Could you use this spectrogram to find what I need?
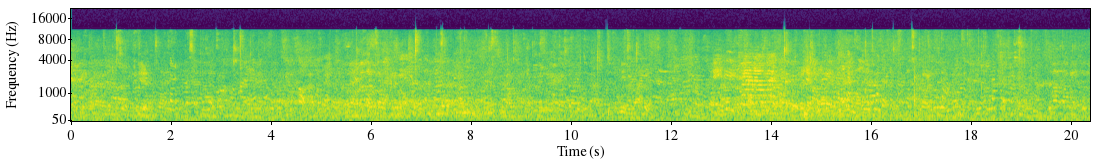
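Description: A small crowd of men chatters and calls out across an open outdoor field.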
